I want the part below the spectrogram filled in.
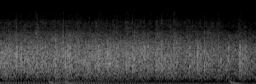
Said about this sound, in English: Got to give him a clap on that.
